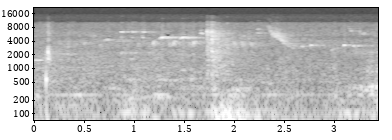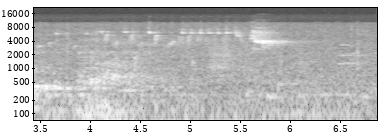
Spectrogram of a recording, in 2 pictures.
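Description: Faint street ambience with small birds chirping in short high calls and falling glides, and a soft thud just before two seconds in.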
